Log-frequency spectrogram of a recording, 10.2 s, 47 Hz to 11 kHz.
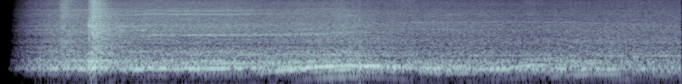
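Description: Mercedes C63 AMG's V8 engine running at low revs, heard from inside the cabin as a steady deep hum. Two short sharp knocks come just over a second in.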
